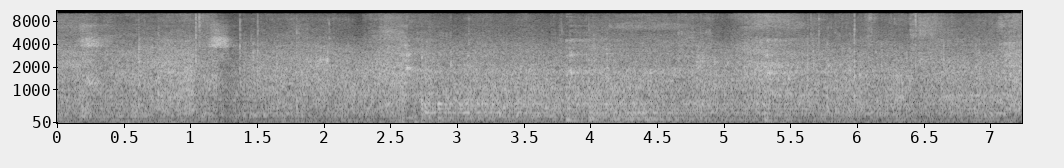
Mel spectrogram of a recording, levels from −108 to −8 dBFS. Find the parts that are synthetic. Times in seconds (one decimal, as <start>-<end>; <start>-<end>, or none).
none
